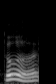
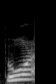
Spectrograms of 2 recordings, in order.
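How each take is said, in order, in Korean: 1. 마지막 r 소리는 빠져요. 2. 마지막 r 소리는 분명히 발음돼요. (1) "영국식은 받침에 오는 알을 안 하거든요" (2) "door 아니라"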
